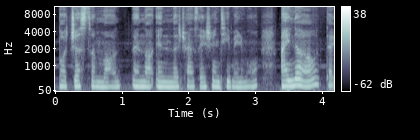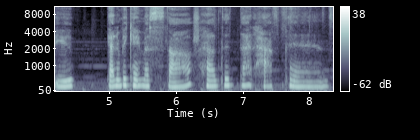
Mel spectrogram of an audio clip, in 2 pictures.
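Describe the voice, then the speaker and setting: A woman's voice: medium pitch, fairly even intonation, a little slow, a little mellow, soft background music. A woman hosting a casual podcast, asking questions and laughing often. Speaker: podcast host.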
